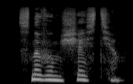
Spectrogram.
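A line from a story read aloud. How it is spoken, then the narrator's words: Quiet reply. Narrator (Russian): отвечаю тихо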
